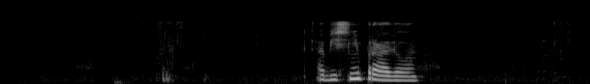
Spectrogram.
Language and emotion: Russian, neutral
